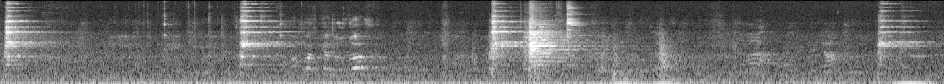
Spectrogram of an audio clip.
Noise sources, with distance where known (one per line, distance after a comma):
unidentified human voice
